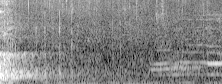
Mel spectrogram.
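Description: Near silence: faint room hum as the echo of a man's last word dies away at the start, with a faint steady tone entering about halfway through.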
